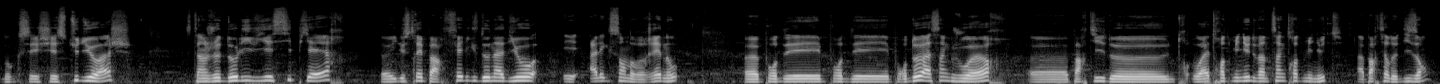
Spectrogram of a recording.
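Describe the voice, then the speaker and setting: A man's voice: medium pitch, a little slow, darkish tone. A man giving a casual board game review as a podcast panelist, searching for his words as he explains.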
